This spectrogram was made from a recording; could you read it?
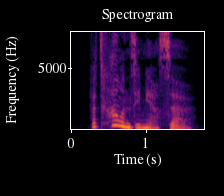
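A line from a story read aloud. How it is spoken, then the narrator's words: Warm, reassuring reply. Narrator (German): entgegnete Granger mit warmer Stimme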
